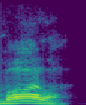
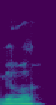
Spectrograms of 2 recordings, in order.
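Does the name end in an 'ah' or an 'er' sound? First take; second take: ah; er. First: The name ends with an open 'ah' vowel. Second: The name ends with an 'er' vowel. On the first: The speaker calls it wrong. "as I like to pronounce it wrong" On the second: The speaker calls it right. "but it's actually Miller"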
